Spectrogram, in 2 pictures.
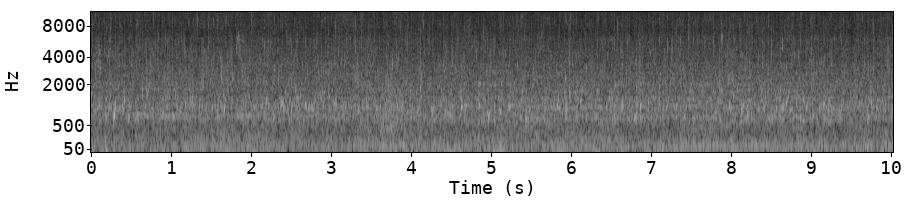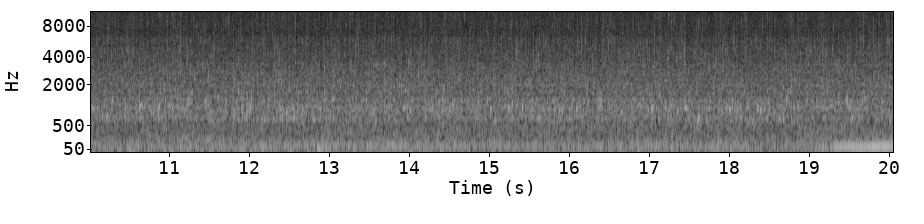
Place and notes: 龍泉溪, Changhua City - Small streams
Small streams, Traffic sound
Zoom H2n MS+XY
Changhua City, Changhua County, Taiwan, 15 February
